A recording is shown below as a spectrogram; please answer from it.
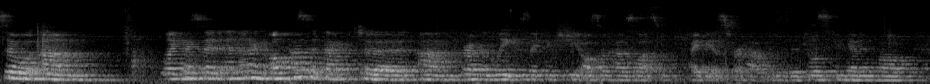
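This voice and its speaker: A woman's voice: mid-range voice, fairly even intonation, moderate pace, darkish tone, a little hiss or hum. A young woman moderating a congregation Q&A in a large synagogue sanctuary, explaining things earnestly with many ums on a handheld mic. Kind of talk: unscripted, explaining to an audience. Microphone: handheld mic, filmed by a far camera. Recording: echoey hall from far off.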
